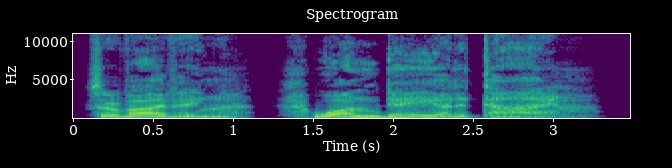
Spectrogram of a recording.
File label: chatter neutral; ranger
